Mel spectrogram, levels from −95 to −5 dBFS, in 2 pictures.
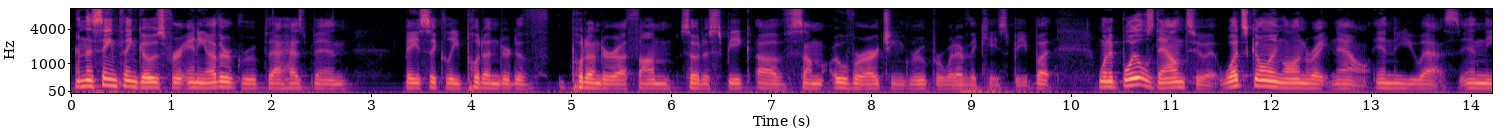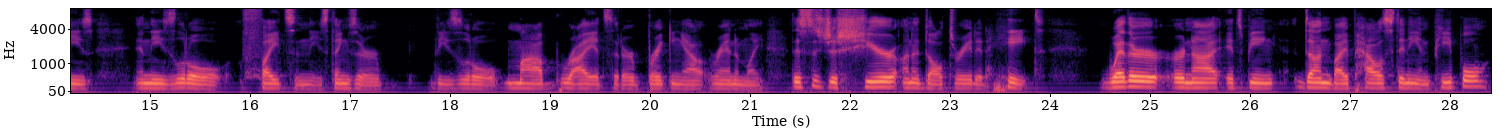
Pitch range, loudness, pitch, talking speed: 115-130 Hz, -34 LUFS, 120 Hz, 175 wpm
